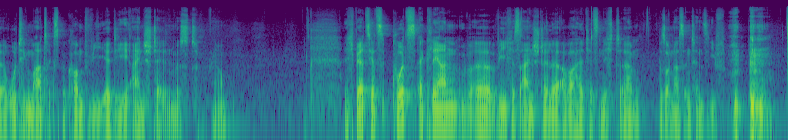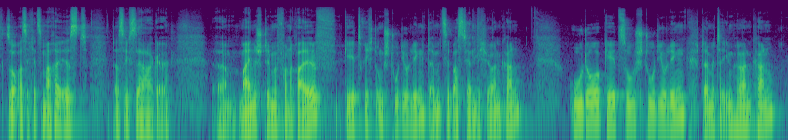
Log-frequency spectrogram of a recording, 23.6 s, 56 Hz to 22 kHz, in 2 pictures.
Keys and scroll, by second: 9.5 super+Tab.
